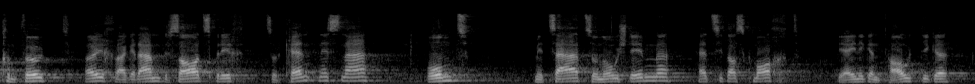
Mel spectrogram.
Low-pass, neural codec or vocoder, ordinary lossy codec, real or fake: 10.8 kHz; none; MP3, 48 kbps; real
